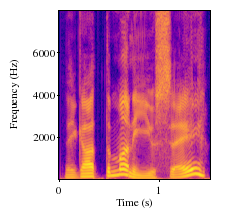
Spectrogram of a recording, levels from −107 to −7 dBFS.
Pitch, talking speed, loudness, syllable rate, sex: 150 Hz, 235 wpm, -16 LUFS, 5.1 syllables/s, male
